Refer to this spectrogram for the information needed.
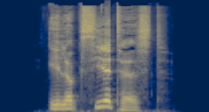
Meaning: inflection of eloxieren: 1. second-person singular preterite 2. second-person singular subjunctive II
- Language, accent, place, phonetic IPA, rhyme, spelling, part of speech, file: German, Germany, Berlin, [elɔˈksiːɐ̯təst], -iːɐ̯təst, eloxiertest, verb, De-eloxiertest.ogg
